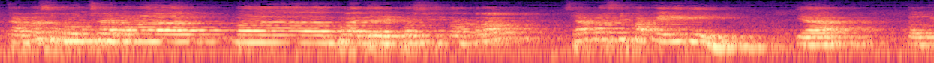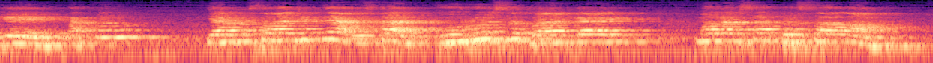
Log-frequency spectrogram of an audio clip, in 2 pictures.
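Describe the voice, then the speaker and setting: Lady teacher chatting through a staff workshop, highish voice, roomy echo, mic kinda far off. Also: unhurried. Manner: chatty, acts out teacher phrases. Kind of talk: casual workshop presentation. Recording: echoey room, distant mic, faint noise.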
